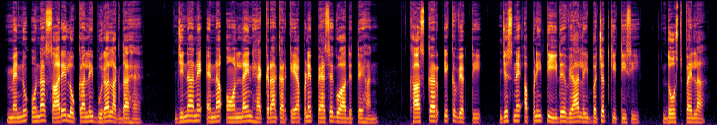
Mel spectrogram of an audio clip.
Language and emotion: Punjabi, sad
